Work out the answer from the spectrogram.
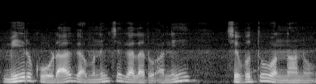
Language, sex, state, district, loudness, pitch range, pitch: Telugu, male, Andhra Pradesh, Manyam, -18 LUFS, 100-150 Hz, 120 Hz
